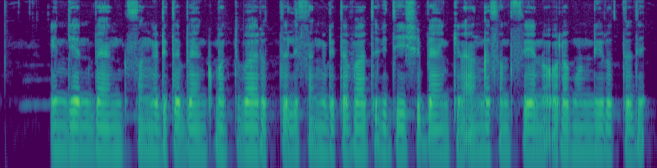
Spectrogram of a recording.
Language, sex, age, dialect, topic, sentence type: Kannada, male, 36-40, Coastal/Dakshin, banking, statement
